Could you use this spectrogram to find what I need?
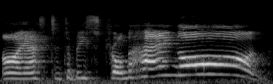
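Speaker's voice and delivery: hammed-up plea building to a yell; high, loud soap-opera shout on the last words; mock-desperate cry. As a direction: cry out in overblown mock anguish. Mockingly acting out the memoir's desperate plea.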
